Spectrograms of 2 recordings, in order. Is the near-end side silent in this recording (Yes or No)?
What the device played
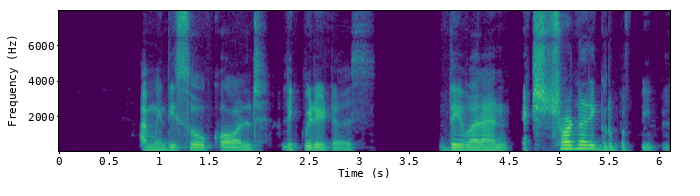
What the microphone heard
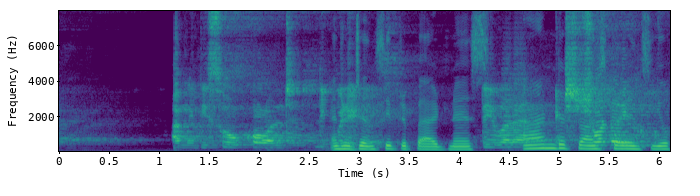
No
